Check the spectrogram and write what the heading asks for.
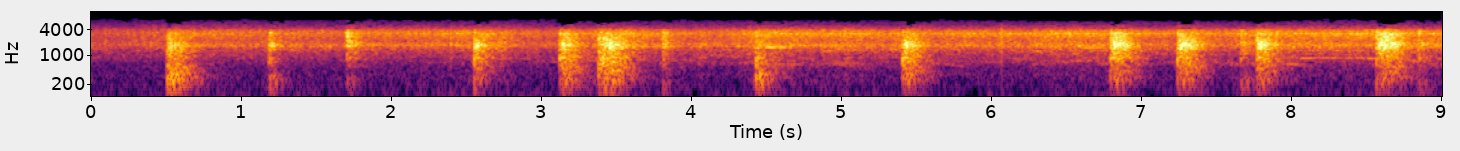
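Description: A fireworks display: a steady hissing crackle broken by sharp, irregular pops and bangs, over a dozen in quick succession, with no voices.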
